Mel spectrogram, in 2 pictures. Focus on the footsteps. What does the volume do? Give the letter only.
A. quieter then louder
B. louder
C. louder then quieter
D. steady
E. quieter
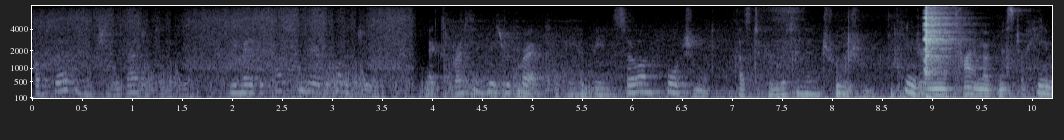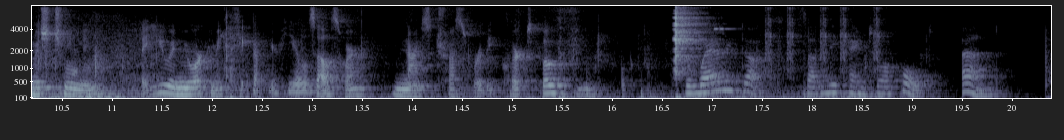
A.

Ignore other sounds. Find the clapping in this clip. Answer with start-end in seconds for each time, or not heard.
not heard.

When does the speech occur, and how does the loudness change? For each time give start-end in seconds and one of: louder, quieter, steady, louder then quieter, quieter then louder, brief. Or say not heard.
0.0-20.3 louder then quieter.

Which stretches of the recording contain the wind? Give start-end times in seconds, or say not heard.
0.0-12.6.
